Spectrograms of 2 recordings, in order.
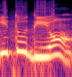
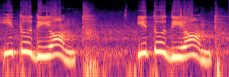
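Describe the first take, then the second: First: ইতুদিয়ঁ said with a nasal ending and no final t; masculine étudiant. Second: ইতুদিয়ন্ত said with the final t sounded; feminine étudiante. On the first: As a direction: end ইতুদিয়ঁ on a nasal vowel, t silent. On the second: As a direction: close ইতুদিয়ন্ত with a clear t at the end. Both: Shown as a demonstration. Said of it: "এটার উচ্চারণ হচ্ছে".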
